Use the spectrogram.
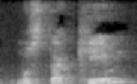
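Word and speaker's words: مستقيم: Kita bukan baca kim, K-I-M bukan. Kita baca Q-I-M. Q-I-M Q. Tapi kalau dalam bahasa Roman, Q pun dekat sisi depan. Cuma kalau kita buat ejaan kita romankan bahasa Arab, kita tukar K dengan Q lah. Mustaqim, kita tukar mustaqim. Kaf dengan qaf.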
